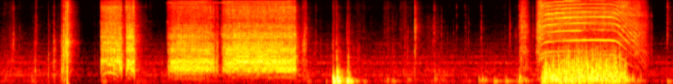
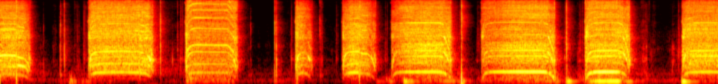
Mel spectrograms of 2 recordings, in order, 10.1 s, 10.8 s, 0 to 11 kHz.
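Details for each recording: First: Milwaukee M18 Fuel brushless drill running in short bursts with rough gritty grind under whine, from failed front rotor bearing; fixed by pressing on a new 625 bearing. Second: Milwaukee M18 Fuel brushless cordless drill after replacing a failed front rotor bearing and washing out packed-in debris; spins up in short trigger bursts with a clean, steady whine and no grinding, a normal run.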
